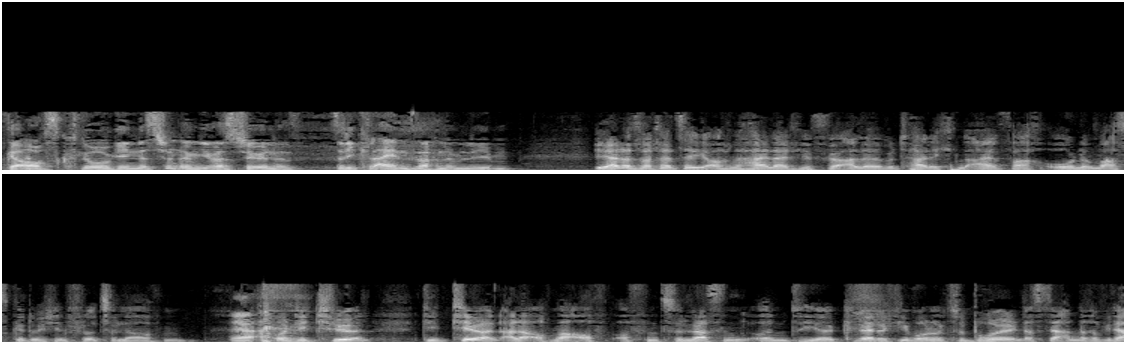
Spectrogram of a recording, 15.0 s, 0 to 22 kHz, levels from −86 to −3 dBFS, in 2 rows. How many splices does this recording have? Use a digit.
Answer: 0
